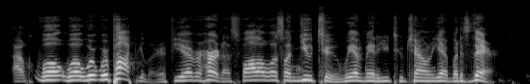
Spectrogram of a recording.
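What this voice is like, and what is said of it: Loud, aggressive yelling delivery. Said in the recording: “Why are you yelling at her? ... You're being very aggressive.”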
